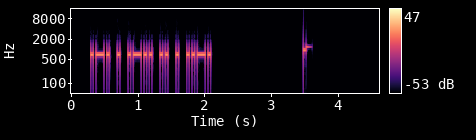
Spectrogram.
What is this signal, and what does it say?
Morse code, heard as a keyed tone, about 30 wpm, 700 Hz. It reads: RELIEF
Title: Top 1501-1750 Words 30wpm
